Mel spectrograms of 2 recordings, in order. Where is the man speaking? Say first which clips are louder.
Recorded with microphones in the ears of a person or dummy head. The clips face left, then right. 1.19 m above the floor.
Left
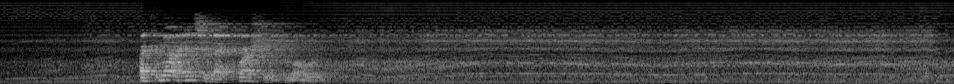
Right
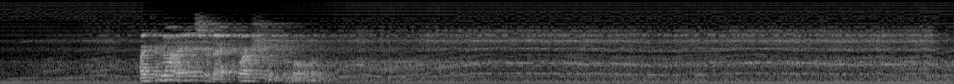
Left 2 dB; 15° left (ahead or behind), 2.5 m.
